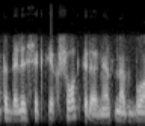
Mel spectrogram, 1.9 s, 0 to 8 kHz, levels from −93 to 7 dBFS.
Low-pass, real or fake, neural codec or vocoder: 7.2 kHz; real; none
